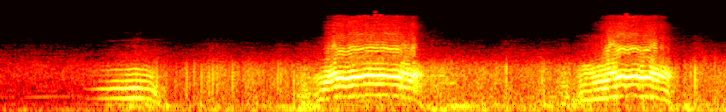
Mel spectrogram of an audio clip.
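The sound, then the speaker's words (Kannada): A lost lamb bleats three times, each a wavering, quavering call, with the second and third louder and longer than the first. “ಅದು ತಪ್ಪಿಸಿಕೊಂಡ ಕುರಿಮರಿಯ ಶಬ್ದವಾಗಿತ್ತು.”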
